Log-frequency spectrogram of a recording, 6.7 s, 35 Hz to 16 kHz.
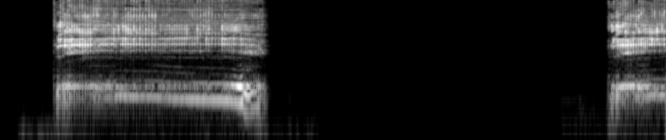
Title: Burping/Belching 1 Minute ASMR - Black Screen #17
